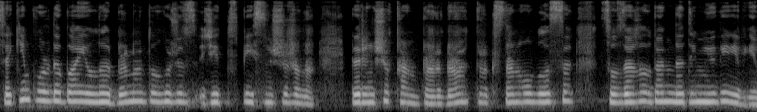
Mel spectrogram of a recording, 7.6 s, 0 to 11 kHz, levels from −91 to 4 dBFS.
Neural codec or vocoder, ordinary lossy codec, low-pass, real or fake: autoencoder, 22.05 kHz, a latent of 192 numbers a frame, VITS, trained on one speaker; none; none; fake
